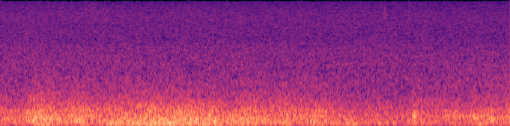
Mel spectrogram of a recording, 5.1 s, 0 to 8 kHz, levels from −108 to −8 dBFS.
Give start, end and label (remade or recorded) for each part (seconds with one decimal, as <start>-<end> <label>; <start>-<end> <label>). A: 0.0-3.1 remade; 3.1-3.9 recorded; 3.9-5.1 remade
